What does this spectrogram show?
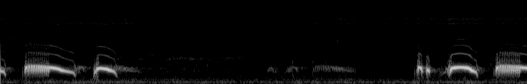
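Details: Lure calls of a Javan spotted dove meant to set doves calling: a long drawn coo and a short coo end one phrase, faint soft notes fill a two-second lull, then a stuttered double note and rounded coos begin the next.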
